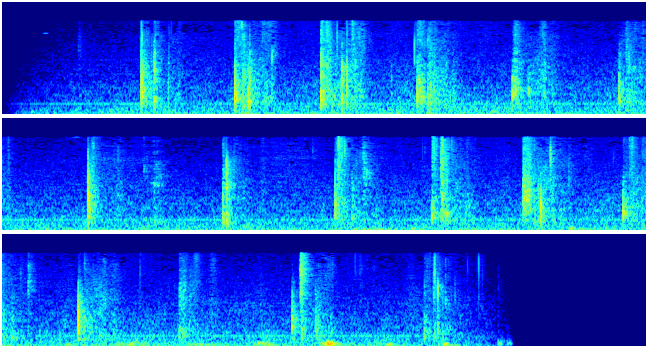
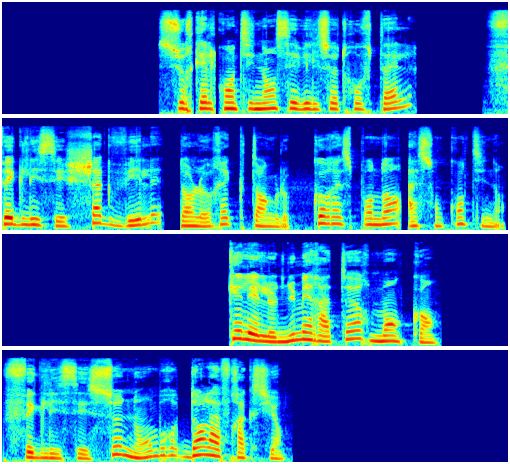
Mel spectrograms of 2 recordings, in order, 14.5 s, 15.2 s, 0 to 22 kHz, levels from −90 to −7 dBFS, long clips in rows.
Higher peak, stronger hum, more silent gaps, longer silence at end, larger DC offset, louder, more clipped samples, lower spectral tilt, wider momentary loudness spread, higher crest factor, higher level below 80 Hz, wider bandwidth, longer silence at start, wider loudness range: second, -10 dBFS vs -6 dBFS; neither; neither; second, 1 s vs 1.7 s; neither; second, -44 LUFS vs -23 LUFS; neither; second, -2.5 dB/octave vs -5 dB/octave; first, 15 LU vs 10 LU; first, 34 dB vs 20 dB; about the same, -56 dBFS vs -54 dBFS; second, 11.5 kHz vs 16.5 kHz; second, 0.1 s vs 1.15 s; about the same, 3 LU vs 4 LU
